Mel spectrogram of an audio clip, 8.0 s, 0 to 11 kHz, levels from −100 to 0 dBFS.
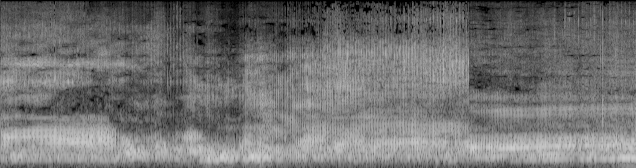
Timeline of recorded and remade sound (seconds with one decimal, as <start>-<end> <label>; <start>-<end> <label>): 0.0-1.1 recorded; 1.1-3.9 remade; 3.9-8.0 recorded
